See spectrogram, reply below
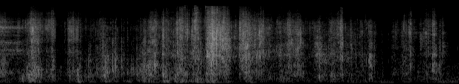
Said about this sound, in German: Raschel, raschel, raschel, die Spannung steigt.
